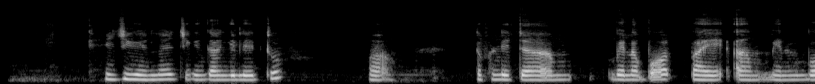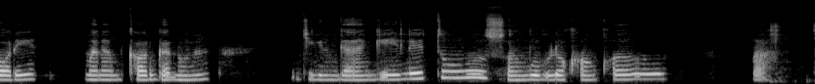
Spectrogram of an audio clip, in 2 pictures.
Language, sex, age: Wolof, female, 18-24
